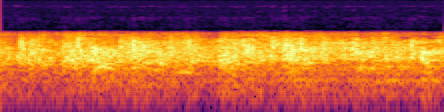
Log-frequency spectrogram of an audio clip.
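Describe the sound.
A church audience applauds during a service to welcome its livestream viewers, giving continuous, dense clapping that sounds somewhat muffled and steady, with no voices over it.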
